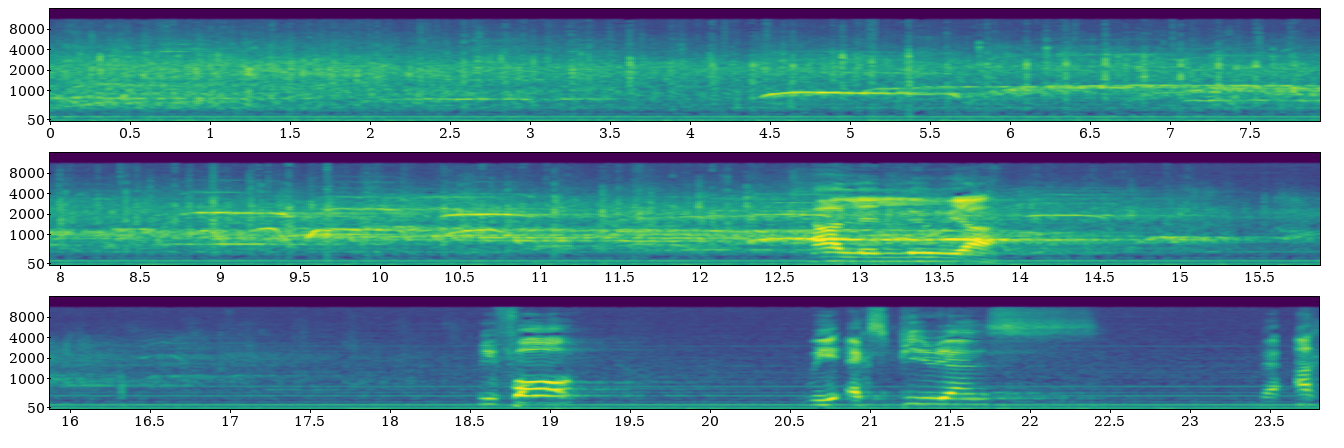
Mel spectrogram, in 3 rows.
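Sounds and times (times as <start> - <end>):
audience clapping: 0.0 - 17.8
speech: 12.8 - 13.9, 20.6 - 22.0, 23.5 - 23.8.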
